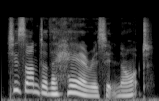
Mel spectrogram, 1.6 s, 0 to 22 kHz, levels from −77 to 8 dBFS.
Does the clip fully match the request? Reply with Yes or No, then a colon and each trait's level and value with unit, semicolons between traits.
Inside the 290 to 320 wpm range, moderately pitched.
No: fast, 300 wpm; high, 210 Hz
